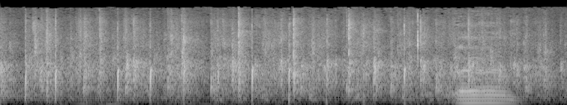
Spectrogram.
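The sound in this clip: Small audience applause, scattered individual claps from a handful of people, sparse and uneven, ending as a voice cuts in.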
